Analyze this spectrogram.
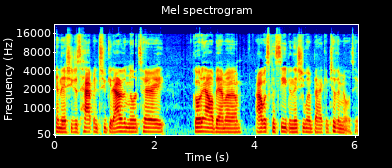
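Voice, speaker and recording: Very clean recording, silent background, with a woman speaking at a very deep, low pitch in a bright, sharp tone. She goes at a very fast pace. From Virginia, US. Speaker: YouTuber. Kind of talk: personal vlog. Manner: halting.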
